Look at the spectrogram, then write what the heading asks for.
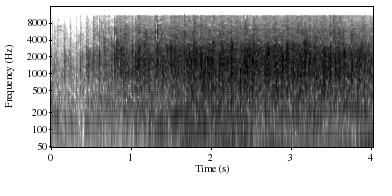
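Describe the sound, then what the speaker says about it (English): Applause from a crowd swells up quickly and holds as a dense, steady clatter of clapping, moderately distant, with no talking over it. "could have heard that applause"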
